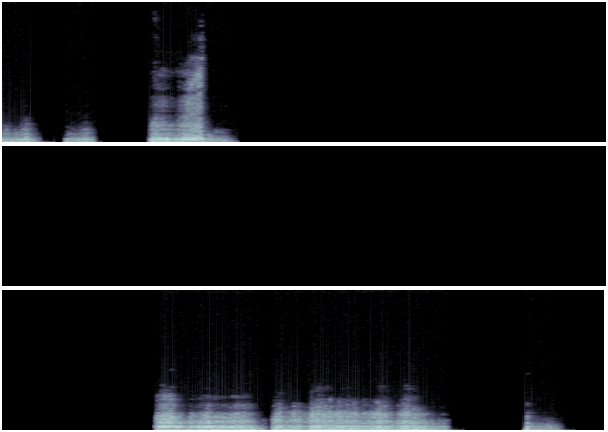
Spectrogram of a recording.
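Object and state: Book cover scratched, spine of different material.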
